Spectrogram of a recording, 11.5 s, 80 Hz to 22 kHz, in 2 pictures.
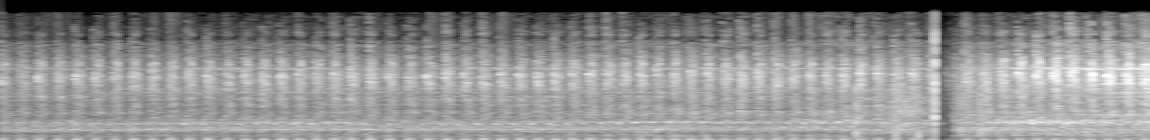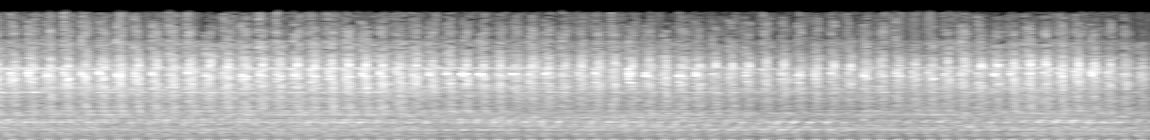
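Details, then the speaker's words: Royal Enfield Meteor 350 single at idle after an oil change from the genuine oil to Motul 5100 15W50: steady, even thump of about four beats a second with no loud tapping; tappet noise reduced and engine smoother. "Sound तो काफी अच्छे से engine oil काम कर रहे है और काफी अच्छा है"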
